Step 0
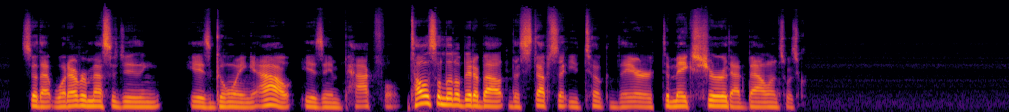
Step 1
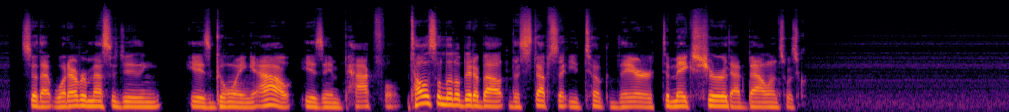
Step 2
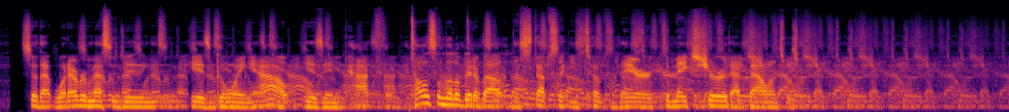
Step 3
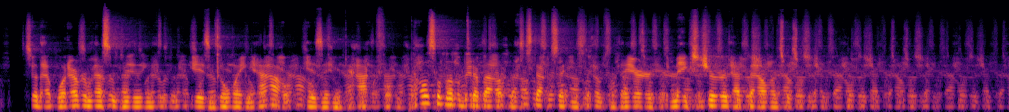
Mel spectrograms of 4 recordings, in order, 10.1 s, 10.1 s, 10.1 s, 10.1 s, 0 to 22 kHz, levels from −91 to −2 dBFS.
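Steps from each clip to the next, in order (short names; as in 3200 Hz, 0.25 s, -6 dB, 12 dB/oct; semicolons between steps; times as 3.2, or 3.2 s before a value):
three-band squash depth 40%; gain -1.5 dB
limiter -16 dBFS, peak gain reduction 7 dB; on a send: echo with dull and thin repeats by turns 0.277 s, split 1900 Hz, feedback 84%, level -11 dB; on the sum: gain +4.5 dB
harmonic tremolo 8 Hz, depth 100%, crossover 1700 Hz; reverb, pre-delay 3 ms, DRR 17.5 dB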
